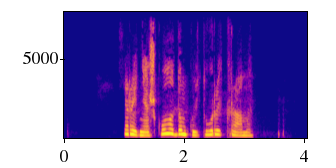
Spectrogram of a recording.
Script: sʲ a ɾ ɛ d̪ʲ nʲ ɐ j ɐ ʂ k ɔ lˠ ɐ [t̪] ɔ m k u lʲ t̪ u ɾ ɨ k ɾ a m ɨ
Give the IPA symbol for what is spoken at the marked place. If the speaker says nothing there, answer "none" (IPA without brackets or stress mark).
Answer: d̪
